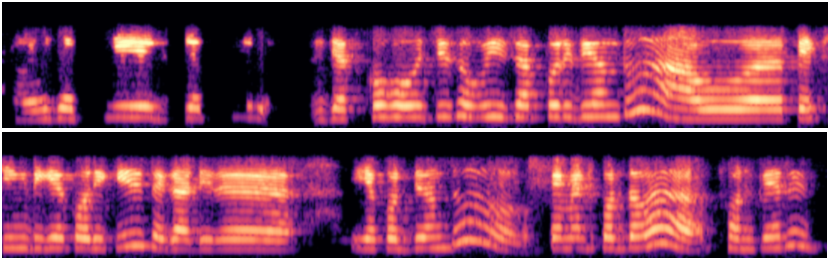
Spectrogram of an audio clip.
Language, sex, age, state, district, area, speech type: Odia, female, 18-30, Odisha, Mayurbhanj, rural, conversation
